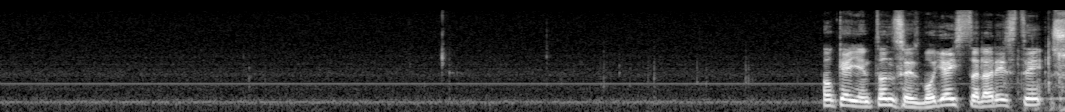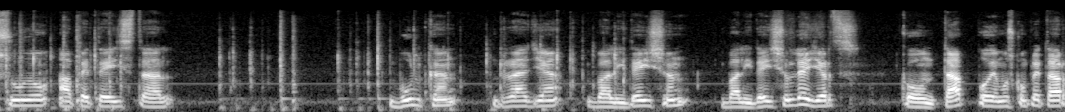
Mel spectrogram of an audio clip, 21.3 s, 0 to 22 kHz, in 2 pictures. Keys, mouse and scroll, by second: 6.2-10.1 scroll down 1, 9.9-17.3 typing.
